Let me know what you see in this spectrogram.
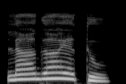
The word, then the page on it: ಲೋಕಾಯತ: kannada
